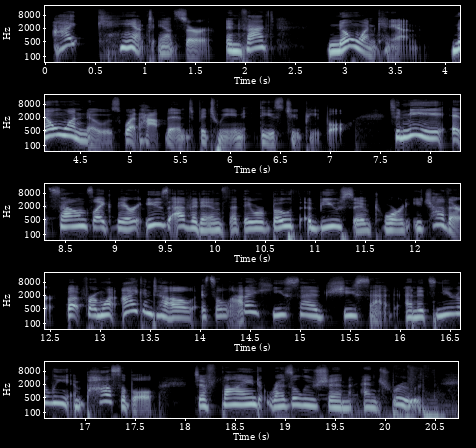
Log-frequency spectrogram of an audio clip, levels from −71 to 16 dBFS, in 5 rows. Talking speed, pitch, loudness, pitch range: 160 wpm, 235 Hz, -21 LUFS, 195-265 Hz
